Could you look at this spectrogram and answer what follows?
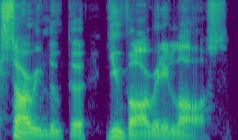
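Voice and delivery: a hint of a sinister AI; cold AI. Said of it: "He's like".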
